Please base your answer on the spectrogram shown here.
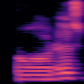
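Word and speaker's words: ὄρος: Oros parece como el dios Horus del Egipto.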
